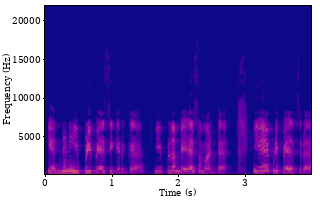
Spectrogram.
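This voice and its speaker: A woman voicing shrill village wife Meenakshi. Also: moderate pace, a bit bright. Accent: Madurai Tamil. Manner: emotional, heartfelt. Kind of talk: cartoon voice acting.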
